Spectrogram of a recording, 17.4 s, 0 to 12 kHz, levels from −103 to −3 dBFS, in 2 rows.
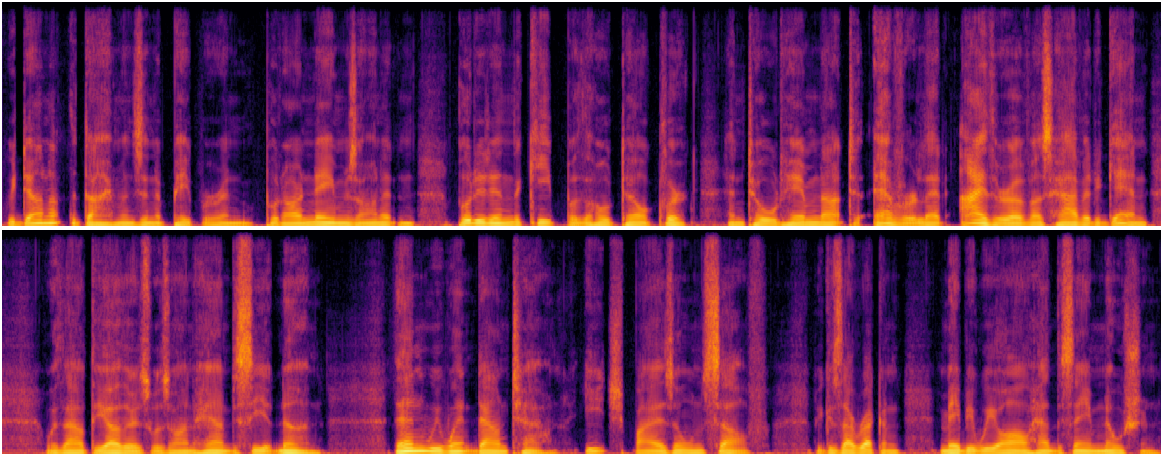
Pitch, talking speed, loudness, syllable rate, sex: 115 Hz, 230 wpm, -20 LUFS, 5.5 syllables/s, male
